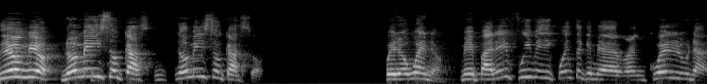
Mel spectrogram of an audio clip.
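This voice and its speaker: A high-pitched woman with an animated tone and lively intonation, fairly slow delivery, big swings in loudness, and a quiet background. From Argentina. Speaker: podcast co-host. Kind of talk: casual chat. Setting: live stream. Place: home room. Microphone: video call.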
